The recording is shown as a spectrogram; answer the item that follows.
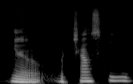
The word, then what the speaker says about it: Wachowski: I mean, it was written by, Wachowski brothers. Is that how you pronounce it? Wachowski brothers? Yeah.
